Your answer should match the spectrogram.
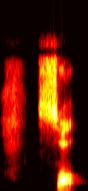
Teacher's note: മേലെ ചുണ്ട് അല്പം പുറത്തേക്ക് താഴെ ചുണ്ട് അല്പം ഉള്ളിലേക്കും കയറി നിൽക്കുന്നു സ്വ നാവിന്റെ കൂർത്ത അറ്റത്തിന് മുകൾഭാഗം രണ്ടു വരി മുൻപല്ലുകൾക്കിടയിൽ പിന്നിലായിട്ട് നാവിന്റെ മധ്യഭാഗം മുകളിലേക്ക് ഉയരുകയും ചെയ്യുന്നു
